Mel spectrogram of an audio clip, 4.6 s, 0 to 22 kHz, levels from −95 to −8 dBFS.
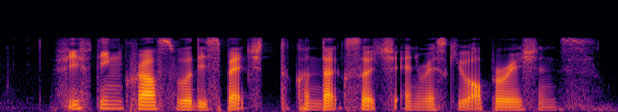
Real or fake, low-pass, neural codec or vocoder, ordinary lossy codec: real; 5.4 kHz; none; none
